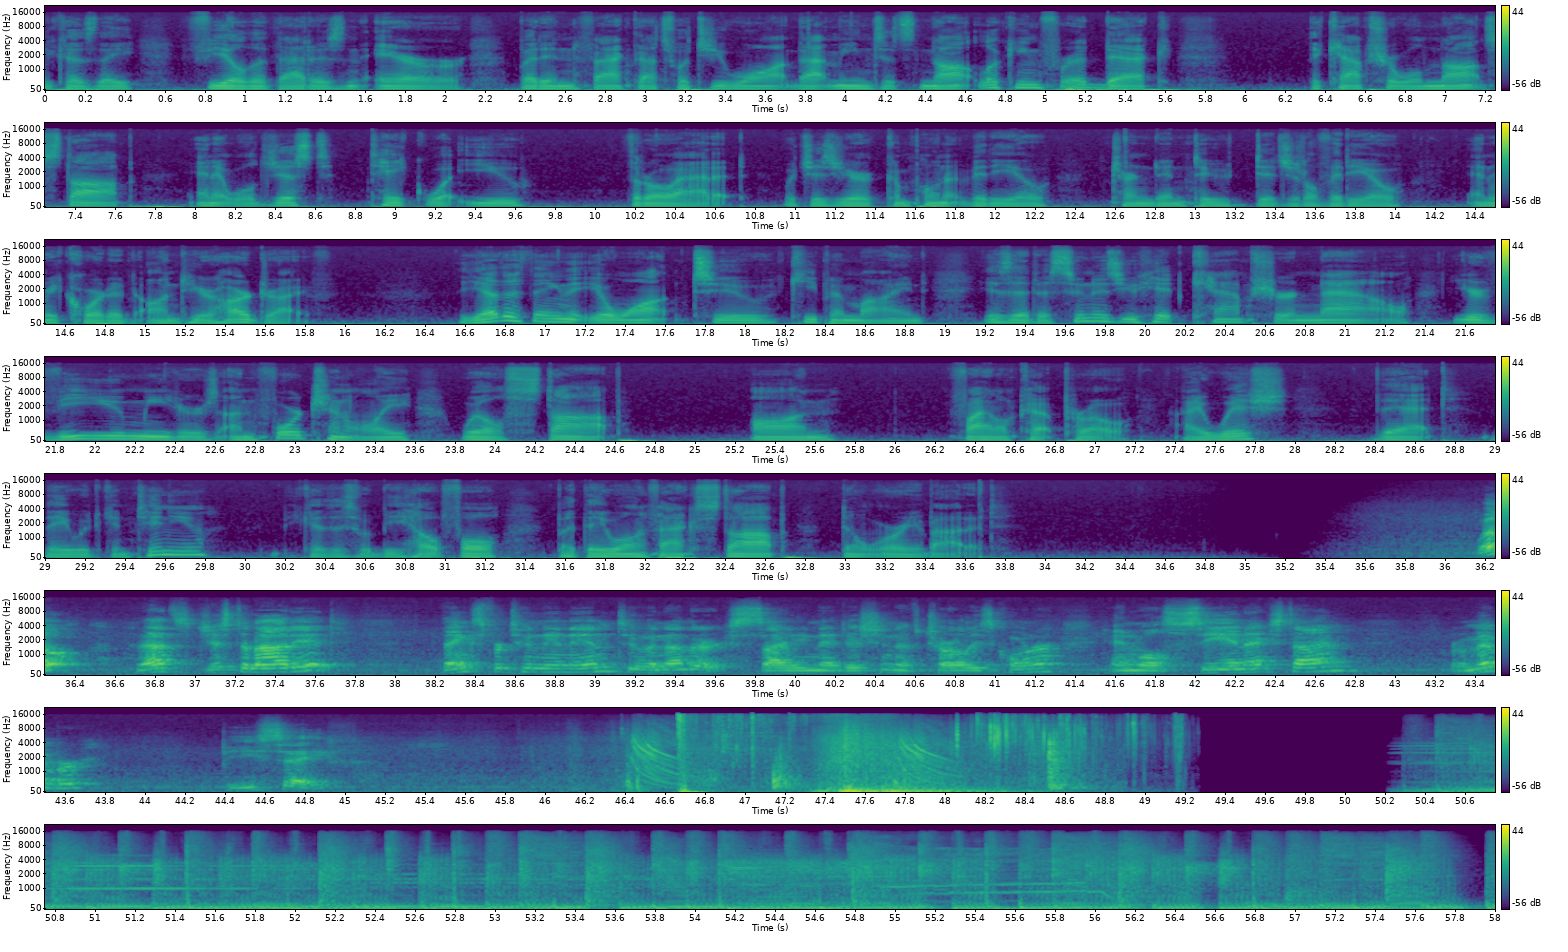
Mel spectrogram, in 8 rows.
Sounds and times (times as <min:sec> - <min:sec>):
Speech: 0:00.0 - 0:05.6, 0:06.3 - 0:15.9, 0:16.6 - 0:24.7, 0:25.3 - 0:33.8, 0:36.2 - 0:45.1
Music: 0:50.2 - 0:58.0.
